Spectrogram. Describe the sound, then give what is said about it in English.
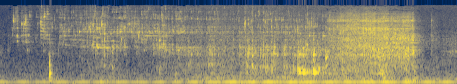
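An old wine, decanted to remove sediment, pours into glasses, a steady trickling splash that swells louder in the second half before stopping abruptly, over a faint constant low hum. “And we're just going to pour here.”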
